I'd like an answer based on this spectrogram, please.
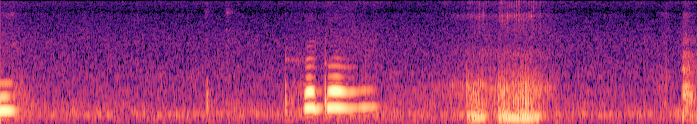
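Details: A long-haired Chihuahua with sudden hiccups while resting makes short, abrupt, squeaky catches followed by a soft breathy huff; the hiccups stopped after she was stroked.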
